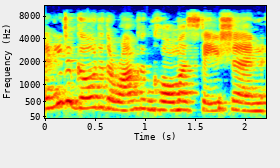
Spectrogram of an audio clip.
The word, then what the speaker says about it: Ronkonkoma: there's a town, on a side note, there's a town called Ronkonkoma. And I thought it was Ronkonkoma.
